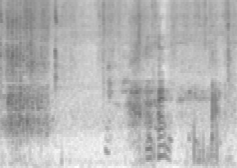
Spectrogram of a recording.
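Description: A donkey blowing out sharply through its nose, a breathy burst in the first half second, as it sniffs at a small dog through the fence; a short voiced sound follows about a second and a half in.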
